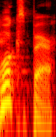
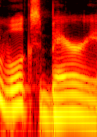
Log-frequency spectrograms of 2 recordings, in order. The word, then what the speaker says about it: Wilkes-Barre: Beaver Meadows, kind of like Wilkes-barre. Yeah, Wilkes-barre, Wilkes-barre. I heard Wilkes-barre is actually the correct way to say it. It is. Is it? Wilkes-barre. And the E used to have an accent over it.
